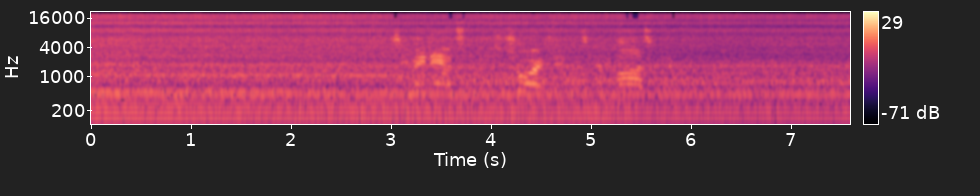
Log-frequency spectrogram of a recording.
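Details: 2003 Craftsman (AYP) DYT4000 lawn tractor (hydro, electric PTO, GT5000 hood), restarted after being picked up free; steady, even drone with constant low hum, no misses or knocks. Runs strong, normal running.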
